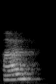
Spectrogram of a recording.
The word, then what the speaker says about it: Har: to use the mantra Had and then Hari. So 7 times we'll chant Had. It's spelled H-A-R, but when we say it, we really want to be contracting in our belly.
